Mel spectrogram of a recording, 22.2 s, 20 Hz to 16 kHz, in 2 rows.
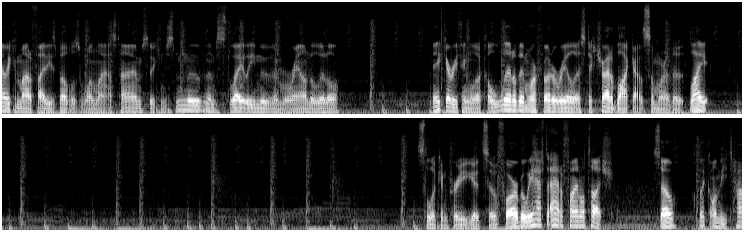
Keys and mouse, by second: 1.3 z, 1.4 z, 1.8 g, 3.0 a, 3.7 b, 4.9 g, 5.9 a, 6.2 z, 6.7 KP_0, 7.6 shift+z, 14.3 middle click, 20.6 shift+z.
